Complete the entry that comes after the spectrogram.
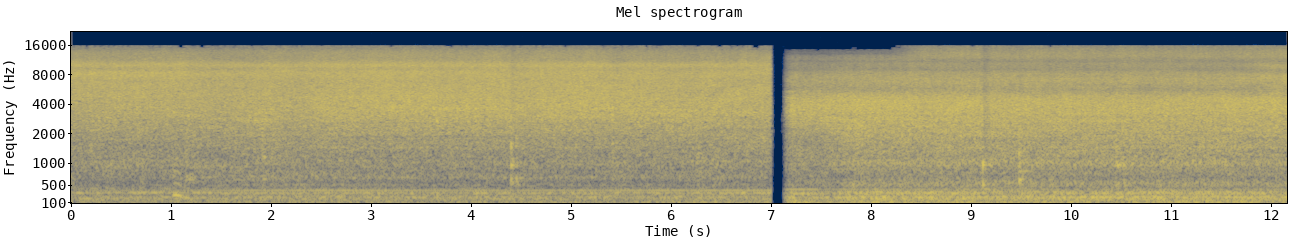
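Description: Food sizzling as it fries and is stirred in a hot pan. The sound drops out for an instant about seven seconds in, then carries on a little fuller.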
